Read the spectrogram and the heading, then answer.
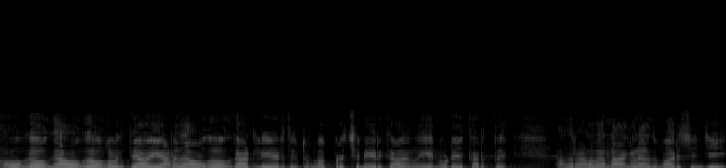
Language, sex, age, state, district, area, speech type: Tamil, male, 60+, Tamil Nadu, Namakkal, rural, spontaneous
